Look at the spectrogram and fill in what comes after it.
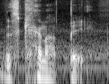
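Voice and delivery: very quiet, hushed whisper beneath the breath. A narrator reads a woman's words spoken beneath her breath: hushed, beneath her breath. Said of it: "speak in a hushed, quiet voice beneath her breath".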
